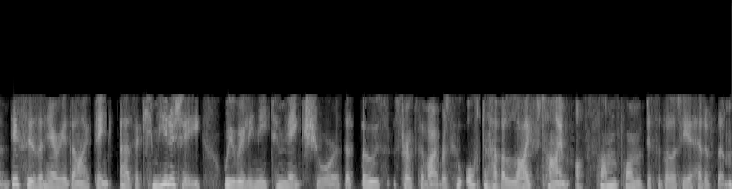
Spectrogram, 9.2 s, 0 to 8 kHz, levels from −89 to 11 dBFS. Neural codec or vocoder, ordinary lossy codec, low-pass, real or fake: none; AAC, 16 kbps; 7.2 kHz; real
